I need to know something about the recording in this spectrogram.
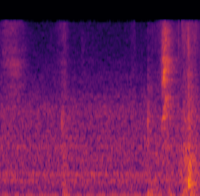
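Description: A brief scuffle near the end: a couple of sharp knocks and thumps as one man takes his partner down to the floor, after a quiet stretch.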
